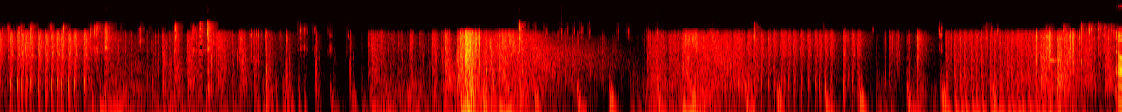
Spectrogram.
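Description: Gunfire in the Roblox game Phantom Forces, rapid bursts of shots with one louder blast partway through and scattered single cracks between, with faint background clatter and no talk.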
